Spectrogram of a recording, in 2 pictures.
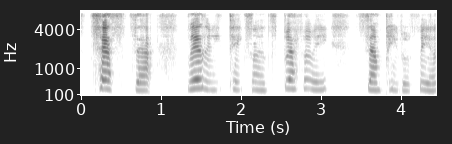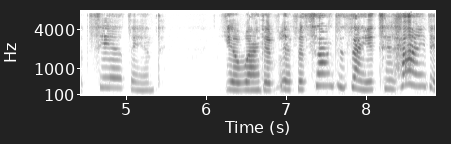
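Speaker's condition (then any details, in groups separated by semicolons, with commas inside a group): Cerebral palsy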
